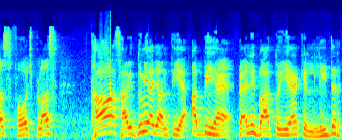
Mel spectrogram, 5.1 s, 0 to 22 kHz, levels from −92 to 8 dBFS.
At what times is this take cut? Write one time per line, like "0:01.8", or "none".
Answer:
0:03.5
